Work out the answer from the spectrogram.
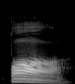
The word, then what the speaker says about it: ط: Ta. Ta. One more time. Ta. Very good. To begin, the letter Ta is one of the bold letters.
